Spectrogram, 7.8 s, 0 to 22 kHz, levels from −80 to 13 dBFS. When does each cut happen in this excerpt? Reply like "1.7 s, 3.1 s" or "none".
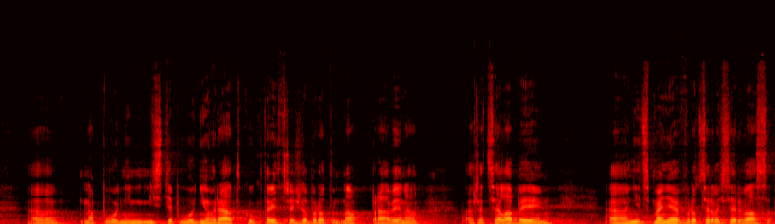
none

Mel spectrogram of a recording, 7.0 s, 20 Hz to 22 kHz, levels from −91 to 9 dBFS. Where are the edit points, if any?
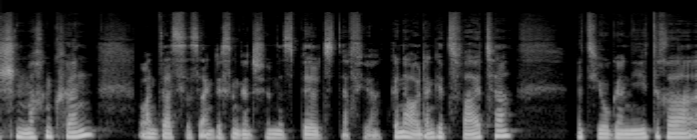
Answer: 1.3 s

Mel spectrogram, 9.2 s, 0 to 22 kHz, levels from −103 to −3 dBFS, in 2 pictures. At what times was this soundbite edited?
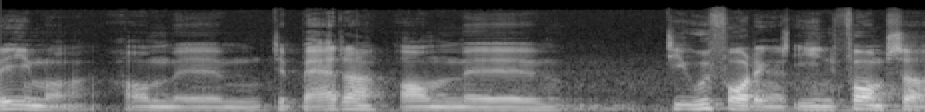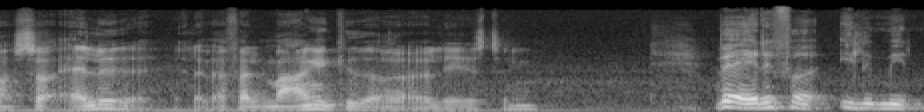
2.0 s, 3.9 s

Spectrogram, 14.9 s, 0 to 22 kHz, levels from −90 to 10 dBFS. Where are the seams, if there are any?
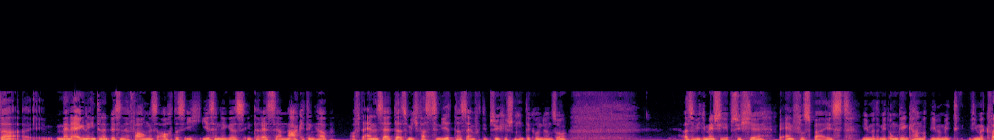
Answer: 13.9 s

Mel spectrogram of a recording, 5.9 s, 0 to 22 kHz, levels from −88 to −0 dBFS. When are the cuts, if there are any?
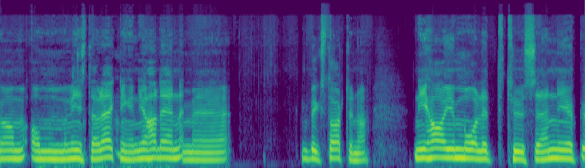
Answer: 1.8 s

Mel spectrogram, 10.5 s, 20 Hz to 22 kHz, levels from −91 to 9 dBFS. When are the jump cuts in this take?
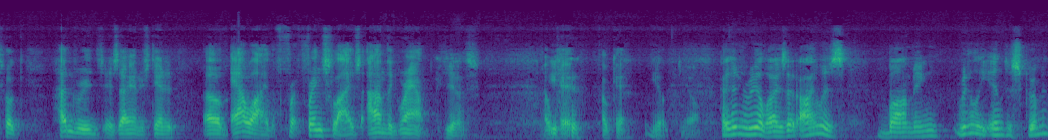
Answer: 2.3 s, 5.4 s, 6.7 s

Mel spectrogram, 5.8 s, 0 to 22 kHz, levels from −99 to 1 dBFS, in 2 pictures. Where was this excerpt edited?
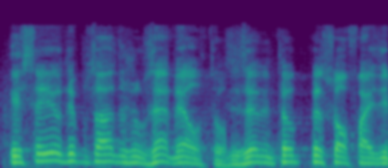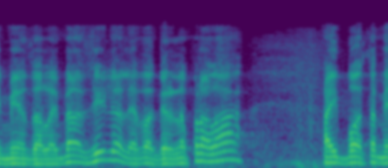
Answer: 1.7 s

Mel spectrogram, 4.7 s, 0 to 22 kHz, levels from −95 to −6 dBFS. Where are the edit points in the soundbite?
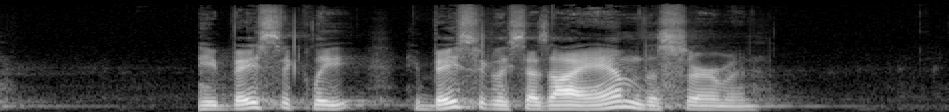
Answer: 1.0 s

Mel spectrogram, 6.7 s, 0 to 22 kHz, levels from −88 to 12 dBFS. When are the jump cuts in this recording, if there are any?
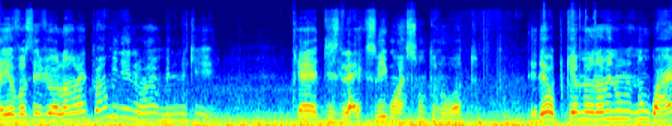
3.7 s, 5.2 s

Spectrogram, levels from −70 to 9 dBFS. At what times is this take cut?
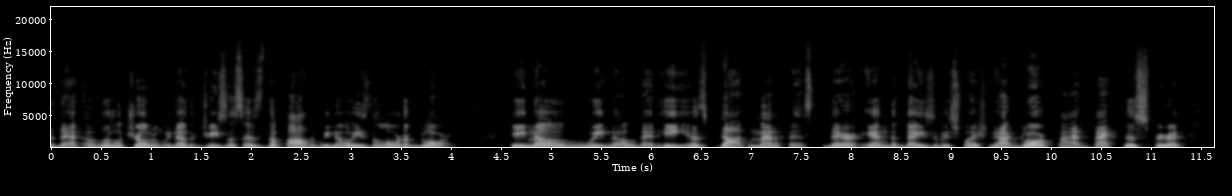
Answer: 7.7 s

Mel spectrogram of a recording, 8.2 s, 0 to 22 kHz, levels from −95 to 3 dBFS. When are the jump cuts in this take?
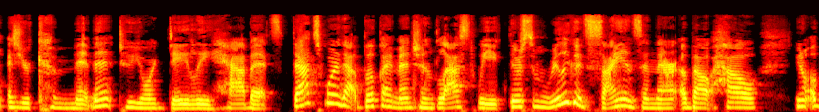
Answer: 2.9 s, 5.1 s

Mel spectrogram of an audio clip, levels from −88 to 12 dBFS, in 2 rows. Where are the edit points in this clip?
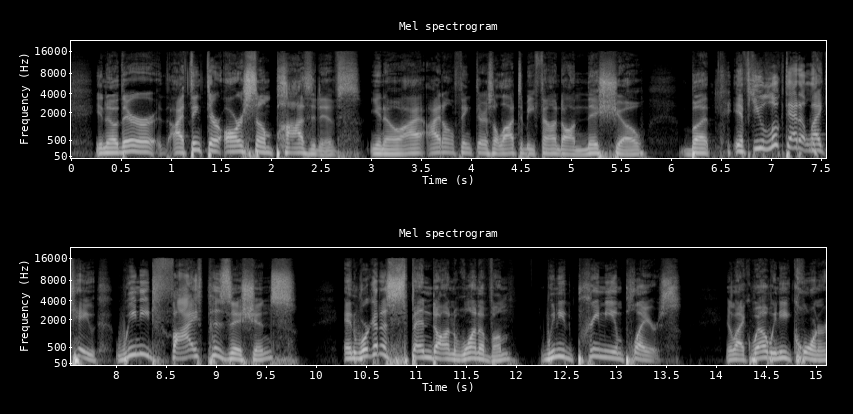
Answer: none

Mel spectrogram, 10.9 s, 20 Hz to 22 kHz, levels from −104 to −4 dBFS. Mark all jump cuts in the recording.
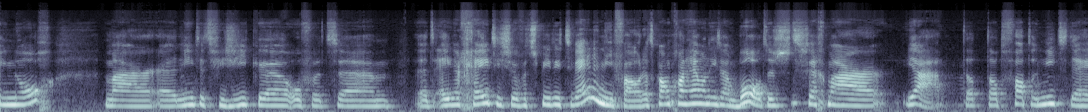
4.0 s, 7.9 s

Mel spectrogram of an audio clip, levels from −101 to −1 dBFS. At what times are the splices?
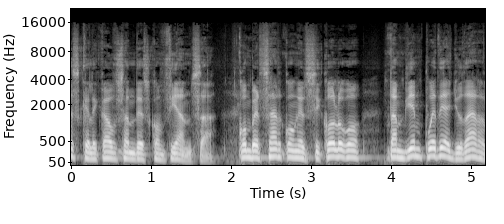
2.0 s

